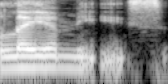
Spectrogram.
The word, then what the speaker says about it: Les Amis: amis but they called it was spelled l-e-s but they pronounced it the layami's whatever um and the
